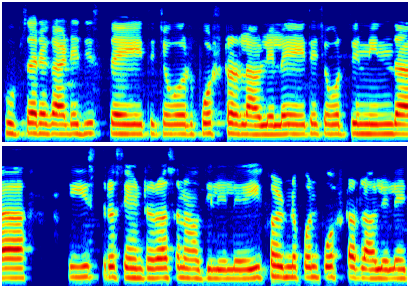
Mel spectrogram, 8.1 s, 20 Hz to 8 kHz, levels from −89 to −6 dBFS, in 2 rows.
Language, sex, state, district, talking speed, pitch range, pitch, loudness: Marathi, female, Maharashtra, Aurangabad, 150 wpm, 200-215 Hz, 205 Hz, -17 LUFS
